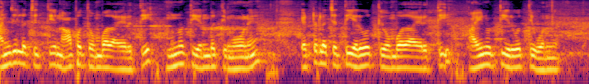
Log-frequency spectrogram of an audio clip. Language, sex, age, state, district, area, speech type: Tamil, male, 18-30, Tamil Nadu, Tiruvarur, urban, spontaneous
